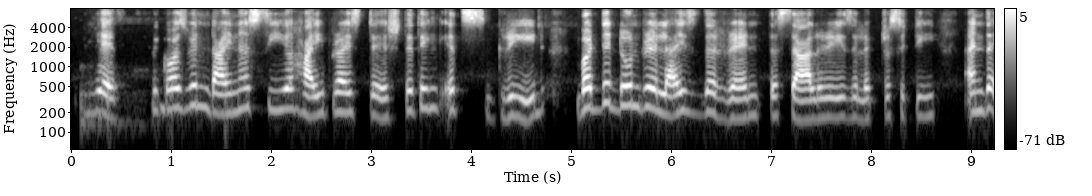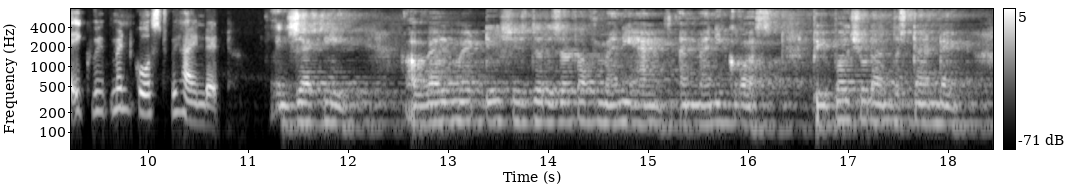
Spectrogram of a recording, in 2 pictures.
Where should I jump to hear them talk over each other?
none

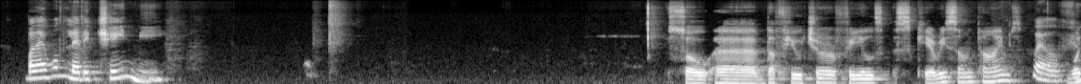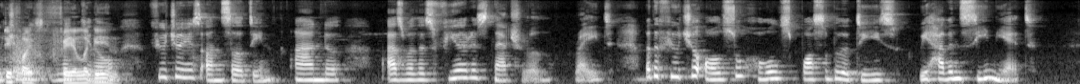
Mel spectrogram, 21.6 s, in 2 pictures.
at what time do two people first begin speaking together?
10.7 s

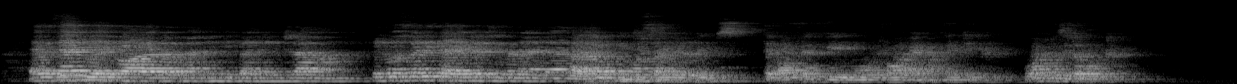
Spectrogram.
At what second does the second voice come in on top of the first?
5.7 s

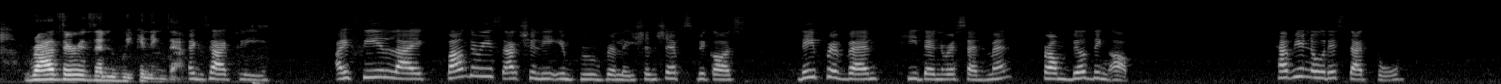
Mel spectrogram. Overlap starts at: none

